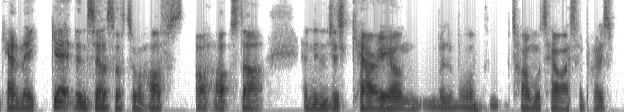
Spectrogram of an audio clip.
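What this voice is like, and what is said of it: Strained voice, losing his voice. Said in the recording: “Sorry, I'm losing my voice here. But, do you know what? I ate before recording... I get like reflux and stuff”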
